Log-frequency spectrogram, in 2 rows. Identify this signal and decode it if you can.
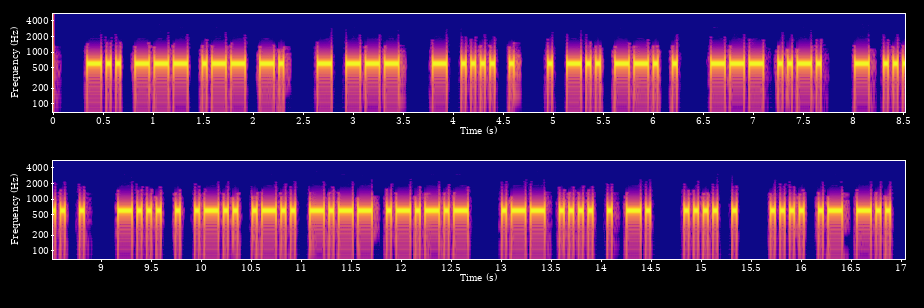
Morse code, heard as a keyed tone, about 25 wpm, 600 Hz. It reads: DOWN TO THE EDGE OF THE BELLY. WHEN HE HAD
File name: the old man and the sea part 1 25wpm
